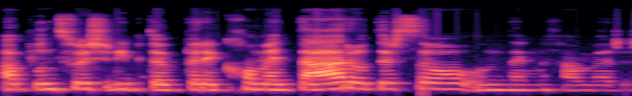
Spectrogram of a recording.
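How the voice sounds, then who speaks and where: A woman with a Swiss German accent, hosting a relaxed live chat about her language classes and filling her talk with pauses and small laughs. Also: medium pitch, recorded from a distance. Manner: relaxed, chatty, many fillers, laughs often. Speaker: language teacher and host.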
